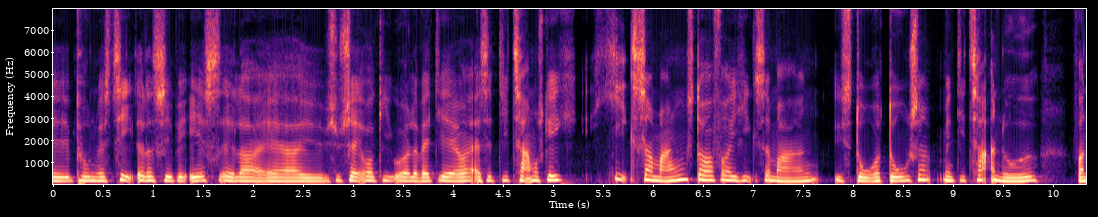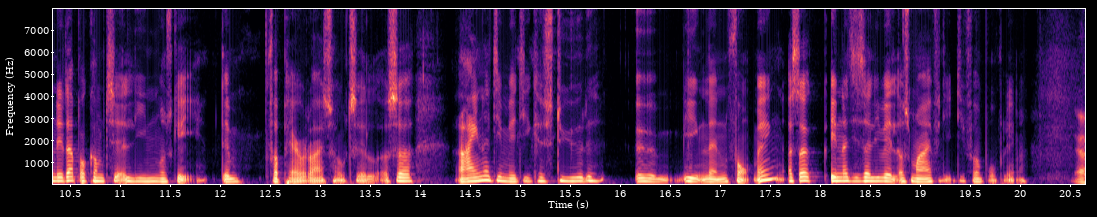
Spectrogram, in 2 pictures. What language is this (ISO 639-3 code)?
dan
